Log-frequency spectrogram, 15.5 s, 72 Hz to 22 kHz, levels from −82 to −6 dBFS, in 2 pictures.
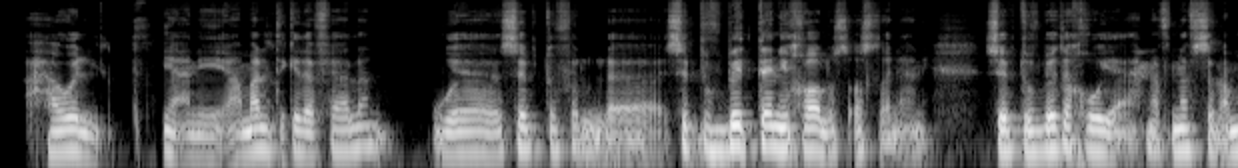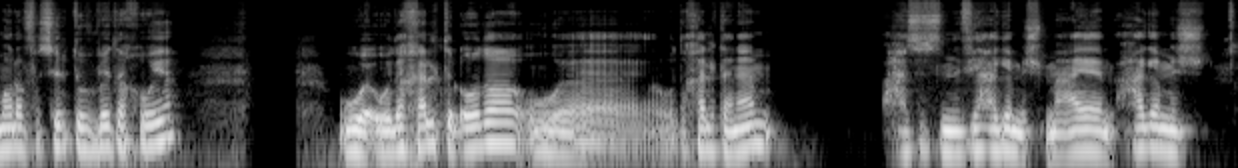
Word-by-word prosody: حاولت، 130 -5 -2
يعني 115 -4 -4
عَمَلت 135 +3 -1
كده 125 -3 -1
فعلًا، 140 +5 -4 0.3
وسِبتُه 130 +4 -1
في 140 - -7
ال - - -5
سِبتُه - - -1
في 135 - +1
بيت 155 +1 +4
تاني 150 -2 +6
خالص 140 -4 +1
أصلًا - - -6
يعني، - - -10 0.3
سِبتُه 135 0 +2
في 130 - +1
بيت 140 +2 +4
أخويا، 135 -5 +1
إحنا - - -5
في 135 - -1
نفس 140 0 +1
العمارة 145 +3 +2
فسِبتُه 155 +1 -2
في - - -3
بيت 150 +1 +2
أخويا، 165 +6 +1 1.0
و 135 -2 +5
ودخلت 150 +4 +2
الأوضة 170 +4 +4
و 65 - 0 0.7
ودخلت 140 -1 -3
أنام، 145 +6 +1 0.6
حاسس 135 +2 -4
إن 130 -1 +4
في 140 +3 -1
حاجة 140 -1 +1
مش 120 -2 0
معايا، 130 +1 +2
حاجة 145 +1 -1
مش 130 -1 0
140 Hz, 160 wpm, -23 LUFS, 130-150 Hz, 1.0 s, تاني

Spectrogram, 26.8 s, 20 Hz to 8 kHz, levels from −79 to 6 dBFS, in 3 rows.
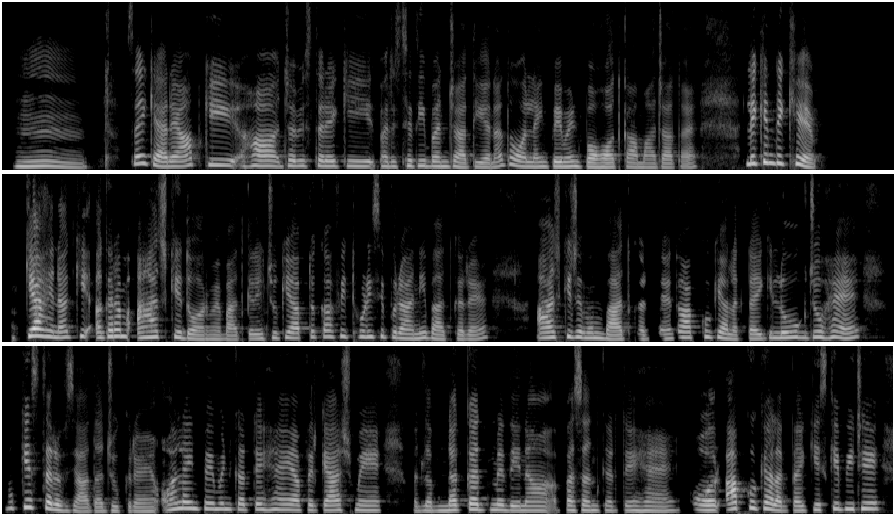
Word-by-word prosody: हुँ। 220 -4 -1 0.5
सही 355 +2 +2
कह 240 -6 +3
रहे 225 +1 +2
हैं 225 - +2
आप 290 - -1
कि 275 -4 0
हाँ, 240 0 +1
जब 240 +2 -2
इस 240 0 -6
तरह 235 -2 +1
की 225 -2 -1
परिस्थिति 235 +2 -2
बन 220 0 +1
जाती 200 -3 -2
है 195 - -2
ना, 215 +5 -4
तो 300 +1 -3
ऑनलाइन 210 -1 -1
पेमेंट 215 0 +2
बहुत 190 0 +1
काम 190 -2 -4
आ 185 0 -5
जाता 180 -1 -6
है। - - -7 0.5
लेकिन 370 +3 +5
देखिए 335 - +4 1.1
क्या 335 +1 +11
है 300 -3 +4
ना, 255 0 +2
कि 275 +4 -3
अगर 275 +4 +2
हम 310 -1 +3
आज 270 +2 +2
के 265 -1 0
दौर 195 -5 -1
में 190 0 -6
बात 175 0 -4
करें 205 +1 -4
चूँकि 240 +4 -4
आप 235 0 +1
तो 275 - -3
काफ़ी 290 +1 -2
थोड़ी-सी 285 +1 -1
पुरानी 230 -3 0
बात 200 -6 -3
कर 190 -1 -6
रहे 190 0 -4
हैं। 230 - -8 0.5
आज 255 +2 +3
की 285 +3 -1
जब 270 -3 +1
हम 240 -1 +1
बात 190 -1 +1
करते 195 +1 -9
हैं 210 - -3
तो 265 - -4
आपको 255 +2 0
क्या 250 -3 +1
लगता 190 +1 -4
है 200 - 0
कि 245 +4 -6
लोग 250 +1 +1
जो 275 +1 +1
हैं 250 0 -1 0.4
वो 310 - -5
किस 365 -1 +4
तरफ 250 -7 +5
ज़्यादा 185 -2 -4
झुक 195 0 -7
रहे 185 -1 -4
हैं? 185 - -5
ऑनलाइन 295 +7 +2
पेमेंट 275 -1 0
करते 255 0 -1
हैं 250 0 -1
या 235 -1 +3
फ़िर 230 -1 -2
कैश 230 0 +1
में 220 -1 -1 0.4
मतलब 200 0 -3
नकद 235 +2 +3
में 240 -1 +2
देना 210 0 0 0.3
पसंद 220 0 0
करते 210 0 -6
हैं? 205 0 -3 0.2
और 230 -2 +3
आपको 300 +2 +5
क्या 290 -2 +4
लगता 210 -2 +1
है 210 - +1
कि 245 - -4
इसके 245 +4 -1
पीछे 280 +1 +1
230 Hz, 215 wpm, -24 LUFS, 210-265 Hz, 1.1 s, क्या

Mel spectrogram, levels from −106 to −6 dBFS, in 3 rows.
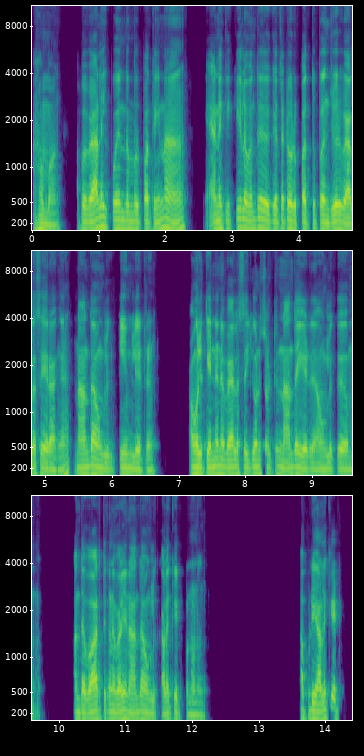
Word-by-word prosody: ஆமா. 90 -3 0 0.4
அப்ப 120 -6 -3
வேலைக்கு 140 +4 +3
போயிருந்தபோது 115 -2 +1
பார்த்தீங்கன்னா, 115 +5 +1 0.6
எனக்கு 115 0 0
கீழே 130 -1 +1
வந்து 130 +4 -1 0.2
கிட்டத்தட்ட 110 +2 0
ஒரு 115 - 0
10-15 105 0 0
பேரு 115 0 +5
வேல 100 +1 +4
செய்றாங்க. 90 -2 +1 0.2
நான் 100 +2 +1
தான் 115 - +4
அவுங்களுக்கு 95 -3 -1
டீம் 100 -1 +2
லீடர்ங். 85 -1 -1 0.5
அவுங்களுக்கு 105 -1 +4
என்னென்ன 110 0 +2
வேலை 110 +1 +2
செய்யணும் 110 +1 -1
சொல்ட்டு, 105 +1 -5
நான் 100 +2 0
தான் 100 -3 +3
எடு 95 - -2
அவுங்களுக்கு 95 0 -2 0.8
அந்த 105 - 0
வாரத்துக்கான 110 -1 +1
வேலைய 110 +1 +3
நான் 100 +2 -1
தான் 110 - +2
அவுங்களுக்கு 95 -2 -4
அலோகேட் 95 0 -4
பண்ணணும். 85 -1 -6 1.5
அப்டி 120 +1 -1
அலோகேட் 120 +2 -2
105 Hz, 160 wpm, -24 LUFS, 95-115 Hz, 1.5 s, பேரு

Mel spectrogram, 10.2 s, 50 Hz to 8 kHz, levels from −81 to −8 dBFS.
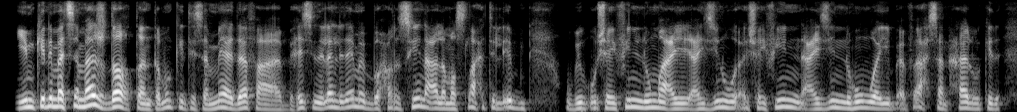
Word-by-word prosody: يمكن 185 +5 +4
ما 200 -1 +8
تسميهاش 220 +1 +7
ضغطة، 190 +4 +5
أنت 130 -1 -3
ممكن 170 +3 -6
تسميها 150 +4 -1
دَفعة، 145 -5 0
بحيث 160 +8 -4
إن 155 - -1
الأهل 175 +1 -1
دايمًا 185 +2 -3
بيبقوا 150 -3 -5
حريصين 185 +7 -1
على 150 -2 0
مصلحة 140 -1 -3
الابن، 155 -1 -5 0.4
وبيبقوا 150 +3 -5
شايفين 155 +4 -1
إن 175 -2 -1
هُم 170 0 0
عاي 140 -2 +2
عايزينه 140 +8 -3
وشايفين 165 +2 -4
عايزين 140 +7 -3
إن 160 - -3
هو 160 +1 0
يبقى 140 -1 -5
في - - -9
أحسن - - -4
حال 160 -2 -2
وكده، 135 0 -8
155 Hz, 190 wpm, -22 LUFS, 140-175 Hz, 0.4 s, ما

